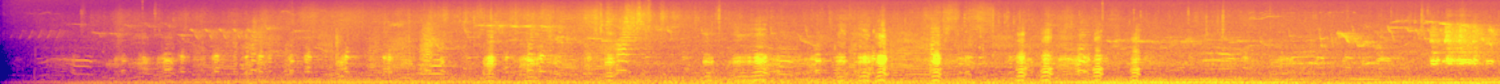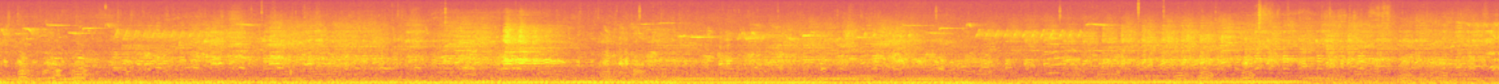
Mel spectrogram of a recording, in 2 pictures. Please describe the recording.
Soundscapes > Nature
A recording at Wolseley nature Reserve.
